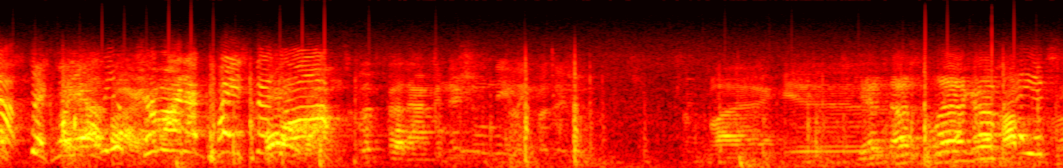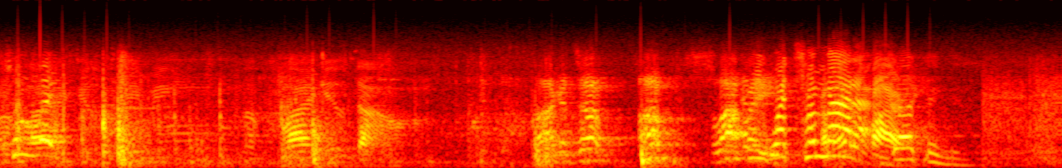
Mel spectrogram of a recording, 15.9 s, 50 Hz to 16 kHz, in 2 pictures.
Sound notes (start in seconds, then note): 2.7 voice On Loudspeaker; 8.6 voice On Loudspeaker; 15.7 guns firing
